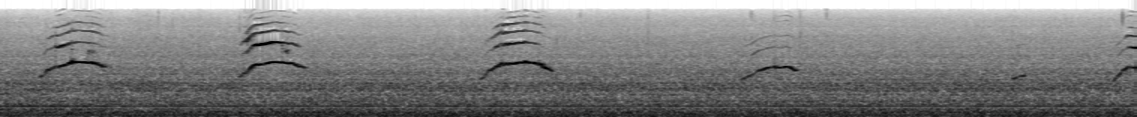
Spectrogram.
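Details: Thin, arched, high mews with ringing overtones, repeated about every two seconds, four strong then one fainter, from a British Shorthair cat giving birth; steady hum underneath.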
